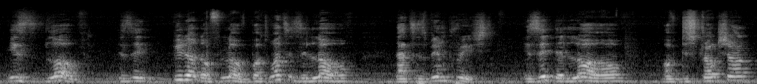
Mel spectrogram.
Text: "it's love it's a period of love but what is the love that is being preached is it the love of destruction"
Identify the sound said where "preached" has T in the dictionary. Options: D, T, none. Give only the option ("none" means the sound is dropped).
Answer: T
